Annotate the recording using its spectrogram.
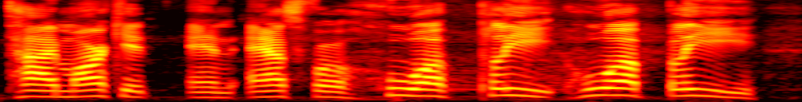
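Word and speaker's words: หัวปลี: market and ask for Hua please h-u-a plea b p l e e you have to pronounce the b and the P together please or you can just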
